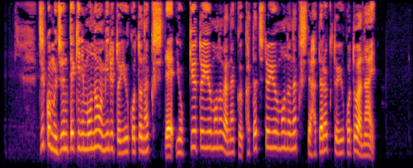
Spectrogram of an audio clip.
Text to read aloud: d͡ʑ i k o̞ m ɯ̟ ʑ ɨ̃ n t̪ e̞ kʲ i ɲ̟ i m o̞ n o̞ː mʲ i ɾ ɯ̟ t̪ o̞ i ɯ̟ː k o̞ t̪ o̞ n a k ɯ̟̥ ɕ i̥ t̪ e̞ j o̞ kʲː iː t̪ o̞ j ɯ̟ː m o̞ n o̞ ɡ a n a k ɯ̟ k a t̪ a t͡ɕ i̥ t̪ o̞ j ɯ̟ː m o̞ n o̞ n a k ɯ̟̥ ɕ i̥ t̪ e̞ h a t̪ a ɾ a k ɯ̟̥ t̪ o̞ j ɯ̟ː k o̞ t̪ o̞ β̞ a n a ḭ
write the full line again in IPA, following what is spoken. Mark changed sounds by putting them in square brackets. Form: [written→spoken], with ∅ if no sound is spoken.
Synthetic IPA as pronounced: d͡ʑ i k o̞ m ɯ̟ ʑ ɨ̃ n t̪ e̞ kʲ i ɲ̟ i m o̞ n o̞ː mʲ i ɾ ɯ̟ t̪ o̞ [i→j] ɯ̟ː k o̞ t̪ o̞ n a k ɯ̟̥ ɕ i̥ t̪ e̞ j o̞ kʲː [iː→ɨː] t̪ o̞ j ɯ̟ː m o̞ n o̞ ɡ a n a k ɯ̟ k a t̪ a t͡ɕ i̥ t̪ o̞ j ɯ̟ː m o̞ n o̞ n a k ɯ̟̥ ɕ i̥ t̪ e̞ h a t̪ a ɾ a k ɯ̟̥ t̪ o̞ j ɯ̟ː k o̞ t̪ o̞ β̞ a n a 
